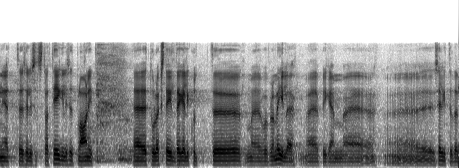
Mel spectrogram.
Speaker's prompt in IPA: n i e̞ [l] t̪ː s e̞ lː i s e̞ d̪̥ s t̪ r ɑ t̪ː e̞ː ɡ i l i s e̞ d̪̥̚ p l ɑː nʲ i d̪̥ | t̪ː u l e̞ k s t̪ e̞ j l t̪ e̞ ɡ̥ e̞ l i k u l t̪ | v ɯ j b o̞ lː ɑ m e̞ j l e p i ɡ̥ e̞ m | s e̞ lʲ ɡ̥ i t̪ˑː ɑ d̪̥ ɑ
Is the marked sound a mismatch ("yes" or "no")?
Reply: yes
